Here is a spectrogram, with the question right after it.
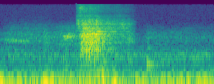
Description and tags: sticking a burning incense stick into the bathtub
